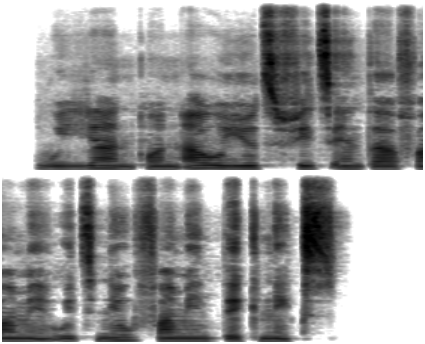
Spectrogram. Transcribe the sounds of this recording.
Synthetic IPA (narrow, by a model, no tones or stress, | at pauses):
wijãnɔ̃na̰wəjutfitsɛ̃ntʰalfamĩŋwidnjufamĩŋtɛkniks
